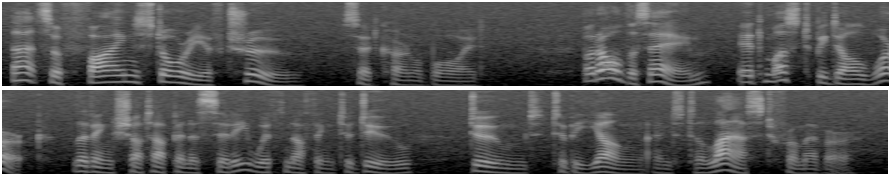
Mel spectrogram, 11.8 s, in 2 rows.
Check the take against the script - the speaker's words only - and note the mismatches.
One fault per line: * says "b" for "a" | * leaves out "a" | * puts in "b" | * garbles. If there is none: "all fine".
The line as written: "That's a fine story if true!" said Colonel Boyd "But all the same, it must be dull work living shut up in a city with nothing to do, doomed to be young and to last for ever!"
* says "from" for "for"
